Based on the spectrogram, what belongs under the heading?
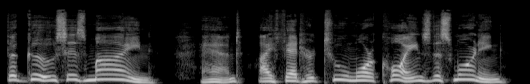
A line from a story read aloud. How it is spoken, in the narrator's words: cried Giselle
